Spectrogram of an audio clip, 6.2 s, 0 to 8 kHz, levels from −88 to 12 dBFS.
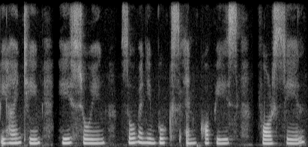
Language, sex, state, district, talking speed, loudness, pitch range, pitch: English, female, Sikkim, Gangtok, 115 wpm, -17 LUFS, 215-240 Hz, 225 Hz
